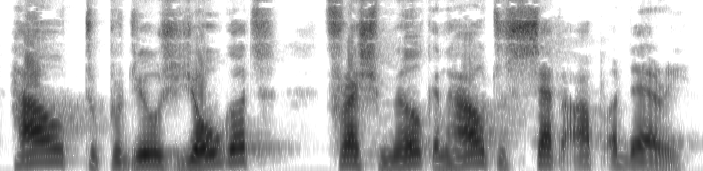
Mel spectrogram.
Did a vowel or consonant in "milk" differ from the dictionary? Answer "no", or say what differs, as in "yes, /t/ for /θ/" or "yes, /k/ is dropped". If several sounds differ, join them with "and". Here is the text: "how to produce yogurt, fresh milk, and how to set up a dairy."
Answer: no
